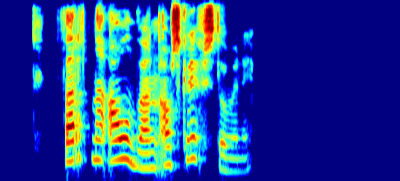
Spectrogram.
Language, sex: Icelandic, female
